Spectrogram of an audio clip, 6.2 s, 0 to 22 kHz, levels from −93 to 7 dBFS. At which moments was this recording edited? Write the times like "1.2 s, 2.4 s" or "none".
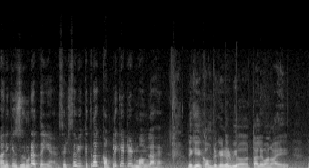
none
